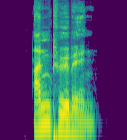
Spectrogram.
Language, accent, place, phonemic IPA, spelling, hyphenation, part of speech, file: German, Germany, Berlin, /ˈanˌpøːbl̩n/, anpöbeln, an‧pö‧beln, verb, De-anpöbeln.ogg
- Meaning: to provoke, accost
